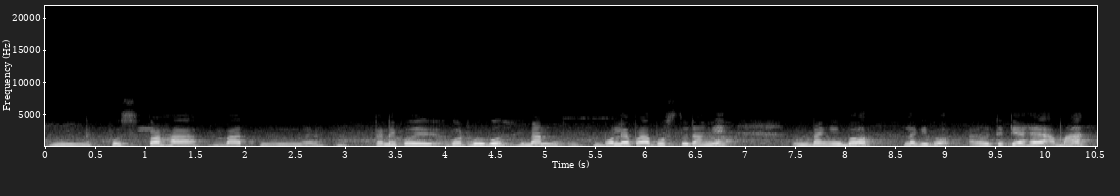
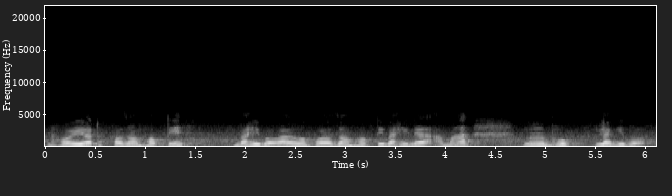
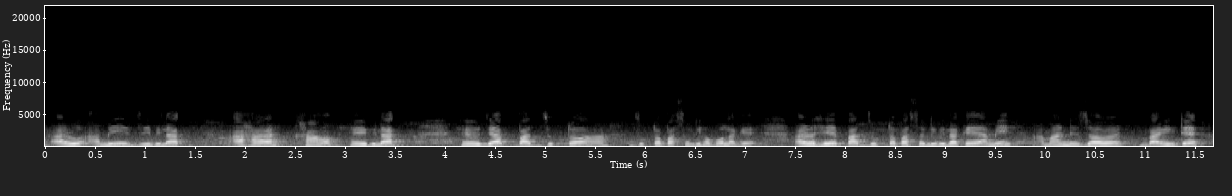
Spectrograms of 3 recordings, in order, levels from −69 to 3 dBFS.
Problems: constant background noise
